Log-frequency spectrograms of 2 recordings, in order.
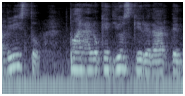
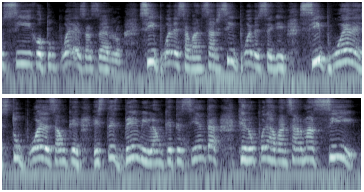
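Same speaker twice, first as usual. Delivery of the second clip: rising, louder cries of you can do it; fervent encouragement; 5 semitones higher, 4 dB louder than usual. Acted. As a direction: urge him on with growing fire. God voiced encouraging son.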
